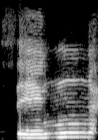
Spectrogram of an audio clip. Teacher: And if you didn't feel all that buzzing, your nose running, you're tickling, then it's got to be more like the word if you went sing and held that NG at the end of the word. You said sing and that NG is held, you'll feel it in your nasal cavity. The whole purpose is that the NG, like I said before, can't be sung in your throat.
